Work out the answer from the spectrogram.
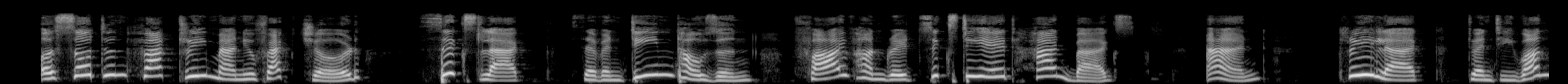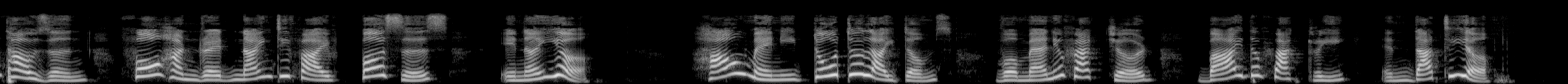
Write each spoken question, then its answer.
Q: How many total items were manufactured by the factory in that year?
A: 939,063 items were manufactured by the factory that year.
